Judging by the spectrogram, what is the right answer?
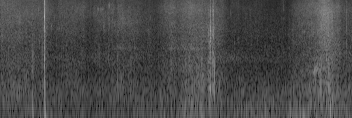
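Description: Wind rumbling on the microphone, with one sharp click less than a second in and two brief noisy swells later on.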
